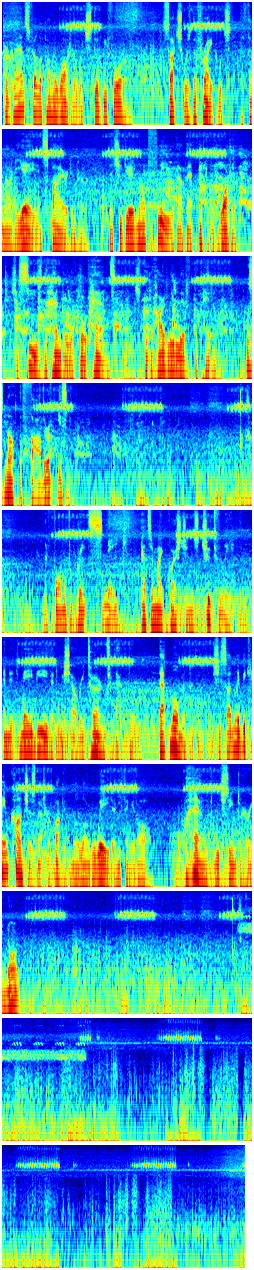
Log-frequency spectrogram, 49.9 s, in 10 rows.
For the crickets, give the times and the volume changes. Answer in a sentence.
You can hear the crickets from 0.0 to 49.8 s, at a steady volume.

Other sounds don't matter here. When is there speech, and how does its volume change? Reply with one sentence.
You can hear the speech from 0.0 to 16.4 s, at a steady volume; and from 20.8 to 35.4 s, at a steady volume.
